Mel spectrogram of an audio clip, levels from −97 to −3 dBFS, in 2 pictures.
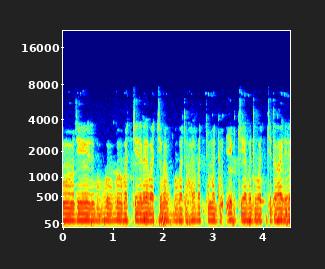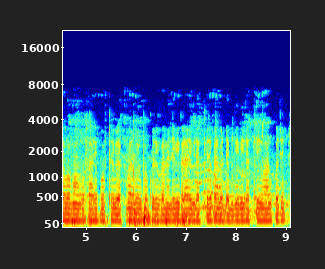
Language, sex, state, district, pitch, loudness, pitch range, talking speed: Hindi, male, Chhattisgarh, Rajnandgaon, 95 Hz, -18 LUFS, 90-95 Hz, 290 wpm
